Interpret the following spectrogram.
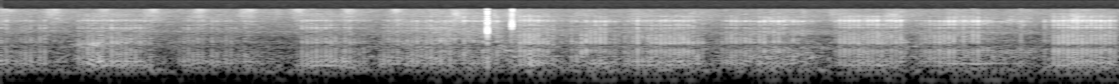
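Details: Indoor cat purr, a soft continuous low rumble pulsing with each breath, interrupted once by two brief sharp clicks.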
